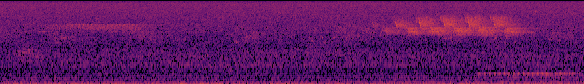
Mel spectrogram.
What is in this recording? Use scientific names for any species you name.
Corvus brachyrhynchos, Setophaga pinus, Seiurus aurocapilla, Dryocopus pileatus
